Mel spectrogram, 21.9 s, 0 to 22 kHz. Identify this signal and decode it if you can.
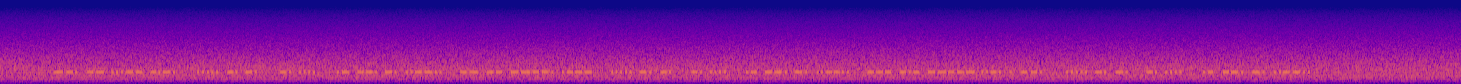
Morse code, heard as a keyed tone, hand-sent with a bug key, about 34 wpm, 580 Hz, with heavy radio static and a narrow filter. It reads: GM3C 5NN NH AGN? MM9J 5NN NH AGN? OK0FEG 5NN NH AGN?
